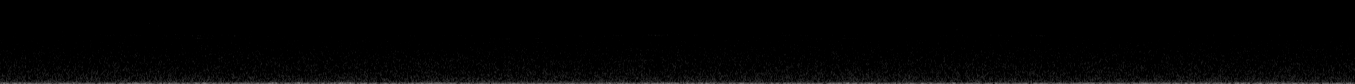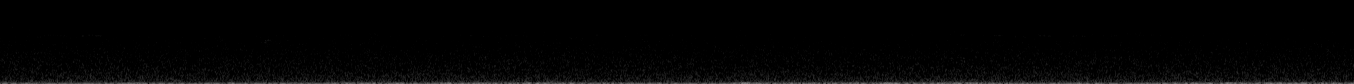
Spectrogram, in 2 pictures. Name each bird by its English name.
Mountain Chickadee, Western Tanager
